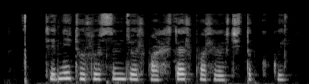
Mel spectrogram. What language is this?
Mongolian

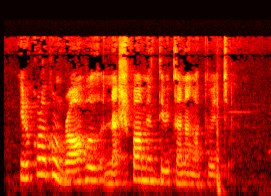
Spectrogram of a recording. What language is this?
Divehi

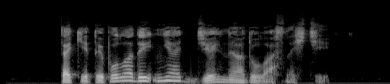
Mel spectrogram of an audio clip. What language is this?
Belarusian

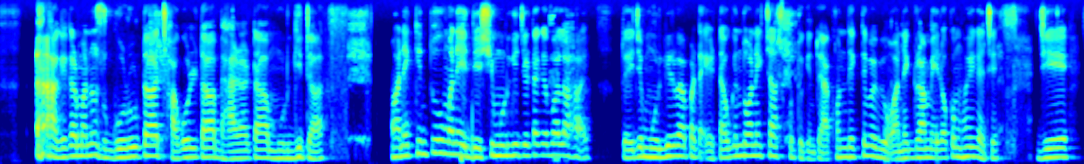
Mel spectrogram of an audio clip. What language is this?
Bangla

